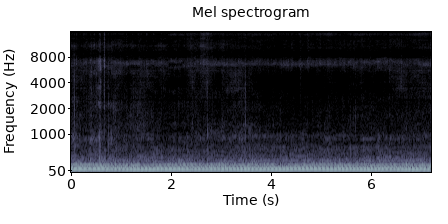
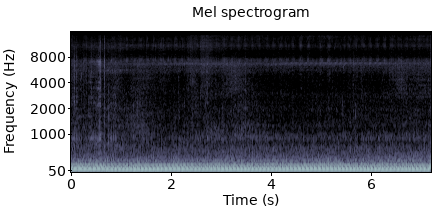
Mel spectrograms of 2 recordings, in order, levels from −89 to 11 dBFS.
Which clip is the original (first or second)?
second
